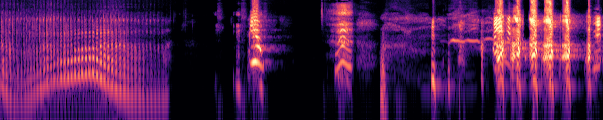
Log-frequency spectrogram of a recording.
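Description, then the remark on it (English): A voice imitates a cat's purr with a long rolling rumble that rises and falls in pitch, followed by scattered short breathy bursts and a quick run of clipped, repeated noises. “Yellow heart, purr. Purr.”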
